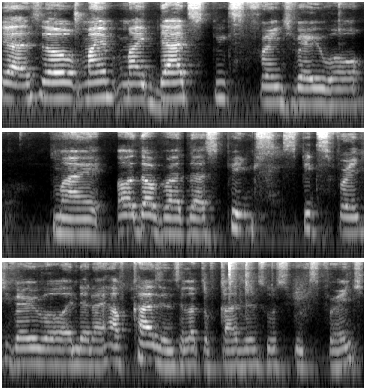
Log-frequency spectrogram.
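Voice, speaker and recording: Audible room echo surrounds a woman with a very deep, low pitch. She speaks at a very slow pace with fairly even intonation. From Ghana. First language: Nzema. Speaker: livestream co-host. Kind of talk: casual chat.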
